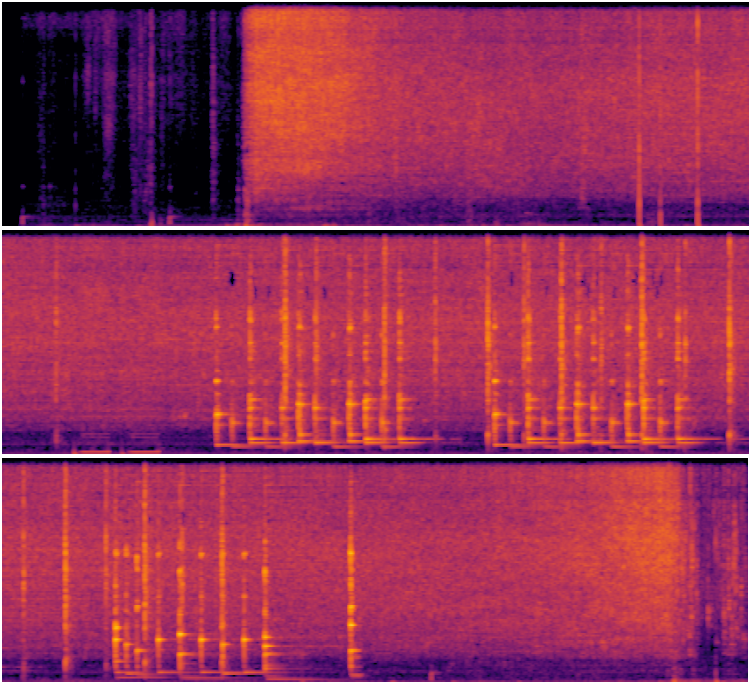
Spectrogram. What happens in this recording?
I turned on the water faucet, then my phone started ringing, while flickering the light at the same time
